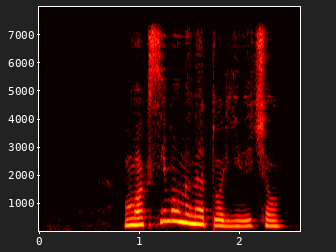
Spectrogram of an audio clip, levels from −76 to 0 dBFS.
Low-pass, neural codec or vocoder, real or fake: 7.2 kHz; codec, 16 kHz, 1.1 kbps, Voila-Tokenizer; fake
